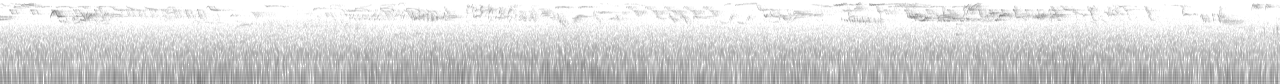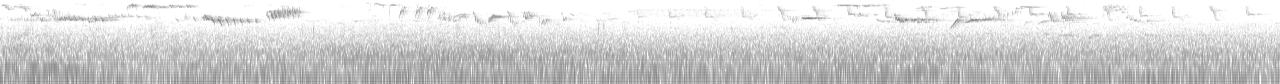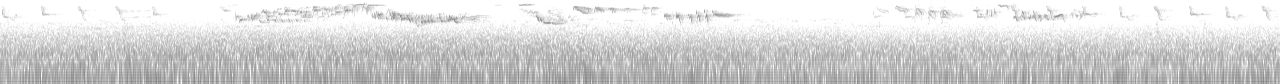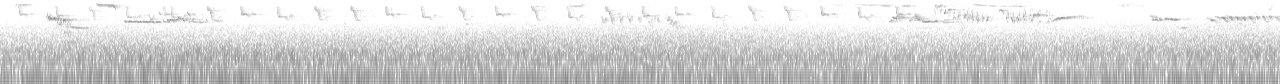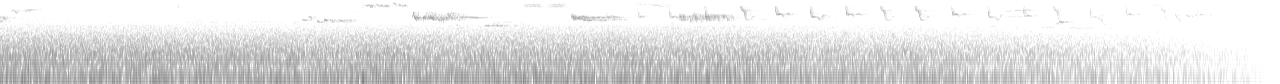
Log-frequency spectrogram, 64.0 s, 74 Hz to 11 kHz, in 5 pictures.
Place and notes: Des oiseaux et la mer entendu depuis l'autre versant de la presqu'île.
Birds and the sea heard from the other side of the peninsula.
April 2019.
Bretagne, France métropolitaine, France, 22 April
